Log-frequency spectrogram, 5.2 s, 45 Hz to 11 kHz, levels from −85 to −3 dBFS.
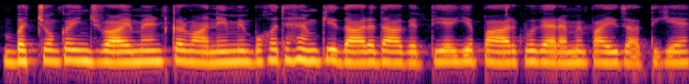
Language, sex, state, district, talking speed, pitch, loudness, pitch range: Hindi, female, Delhi, New Delhi, 210 wpm, 195 Hz, -16 LUFS, 190-205 Hz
